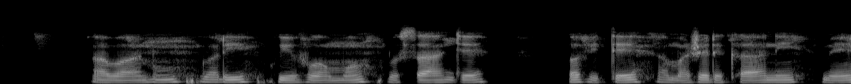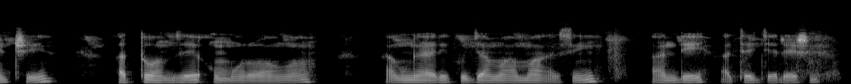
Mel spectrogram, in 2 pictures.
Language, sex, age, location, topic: Kinyarwanda, female, 18-24, Kigali, health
